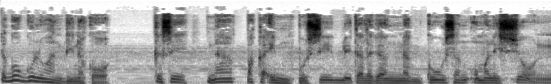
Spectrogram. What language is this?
Filipino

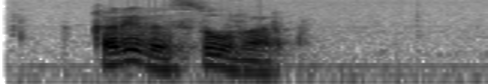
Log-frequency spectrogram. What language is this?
Kabyle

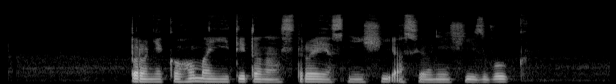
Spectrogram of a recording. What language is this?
Czech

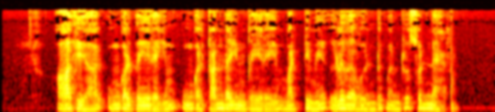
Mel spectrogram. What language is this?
Tamil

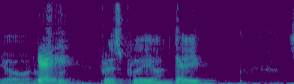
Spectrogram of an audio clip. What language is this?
Danish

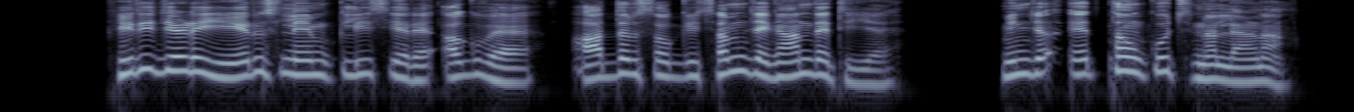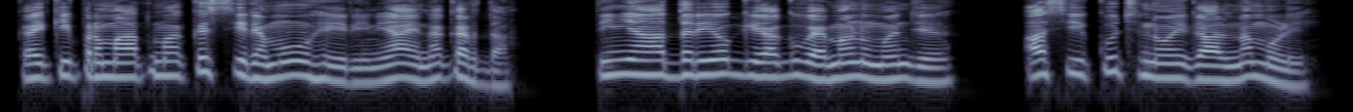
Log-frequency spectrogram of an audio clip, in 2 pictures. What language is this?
Gaddi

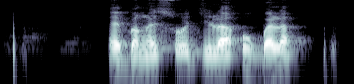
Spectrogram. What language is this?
Eton (Cameroon)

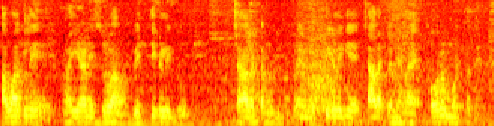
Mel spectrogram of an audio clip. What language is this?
Kannada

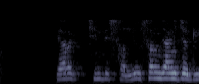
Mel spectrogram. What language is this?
Odia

